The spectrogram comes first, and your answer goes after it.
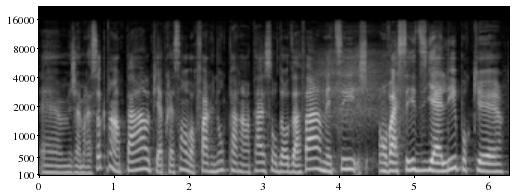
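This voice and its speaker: A woman with a Quebec French accent hosting a podcast, gently asking questions and prompting her guest supportively. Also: mid-range voice, brisk. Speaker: podcast host. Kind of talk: interview conversation.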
